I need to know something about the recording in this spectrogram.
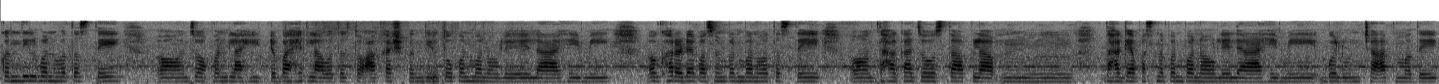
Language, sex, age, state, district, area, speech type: Marathi, female, 60+, Maharashtra, Yavatmal, rural, spontaneous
